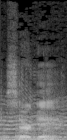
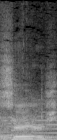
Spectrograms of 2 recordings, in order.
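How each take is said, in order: First: The name ends with an added 'ee' sound. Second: The name ends without an added 'ee' sound. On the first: The speaker calls it wrong. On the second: The speaker calls it right.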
